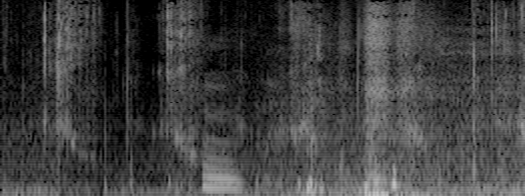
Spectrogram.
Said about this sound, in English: This is what a barbecue potato chip sounds like when you chew it on the air. So you guys ready? This is a sample round.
